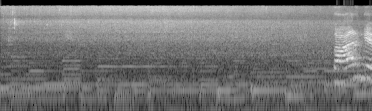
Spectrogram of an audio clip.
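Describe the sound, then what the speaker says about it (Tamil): Boondi batter frying in hot oil for kara boondi, a continuous loud sizzle with steady bubbling throughout, rising briefly near the end. "பூந்து செய்யும் போது எண்ணெய் நல்லா காஞ்சிருக்கணும்."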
